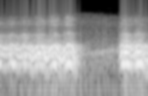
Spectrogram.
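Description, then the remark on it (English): Yukon King, a husky sled dog and lead dog, barks in two loud, drawn-out, yowling bursts separated by a brief pause, with no one talking. “It's Yukon King, swiftest and strongest lead dog of the Northwest, blazing the trail for Sergeant Preston of the Northwest Mounted Police in his relentless pursuit of lawbreakers.”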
